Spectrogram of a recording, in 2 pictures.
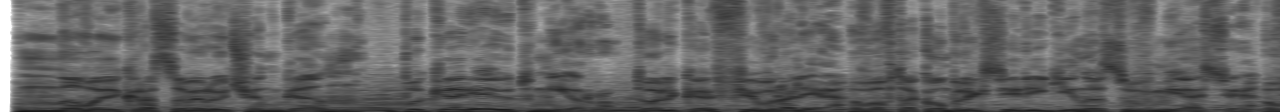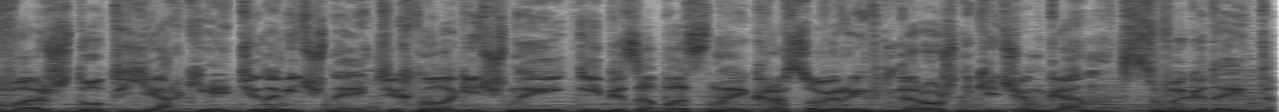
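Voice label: Russian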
